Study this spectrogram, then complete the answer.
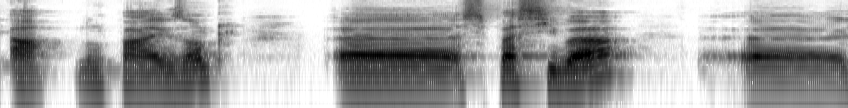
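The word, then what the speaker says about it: спасибо: donc par exemple euh spaba euh les souvent les débutants le prononcent spaibo parce queà la fin c'est un o mais en fait c'est pas o c'est a c'est pas si vo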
